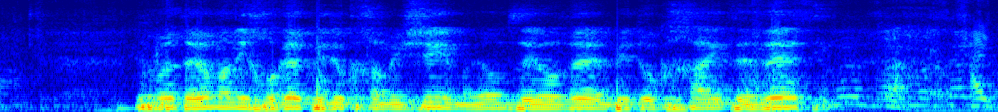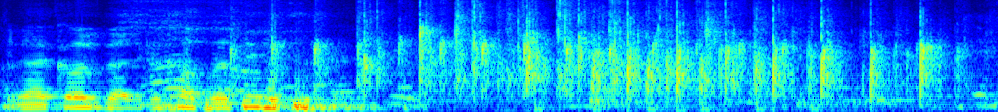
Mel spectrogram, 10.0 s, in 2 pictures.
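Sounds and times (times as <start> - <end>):
speech: 0.7 - 6.8
crowd applauding: 5.9 - 9.9.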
